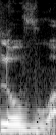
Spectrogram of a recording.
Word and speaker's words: Lovo: Lavu? Nee, Lavu, ne? Lo Ich würde es Lovu aussprechen. L-O-V-O.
